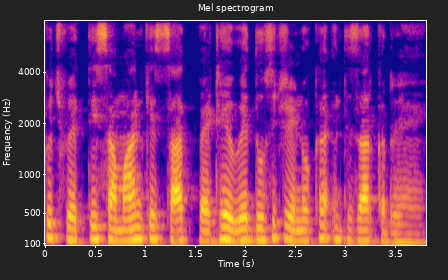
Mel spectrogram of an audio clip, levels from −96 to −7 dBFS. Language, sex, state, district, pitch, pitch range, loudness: Hindi, male, Uttar Pradesh, Lucknow, 145 Hz, 140-160 Hz, -18 LUFS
